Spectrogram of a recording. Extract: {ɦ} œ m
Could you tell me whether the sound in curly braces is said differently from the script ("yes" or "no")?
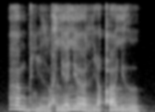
no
